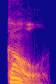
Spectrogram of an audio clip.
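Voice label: "goal", English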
